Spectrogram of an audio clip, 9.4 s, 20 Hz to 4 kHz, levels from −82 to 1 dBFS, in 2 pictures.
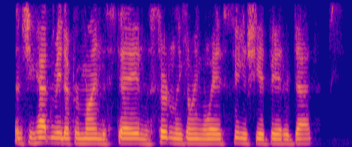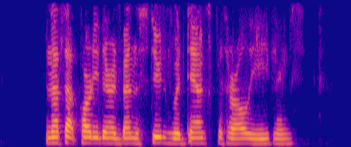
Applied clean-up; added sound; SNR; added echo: neural mask model DeepFilterNet 3.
